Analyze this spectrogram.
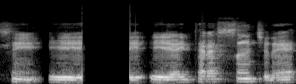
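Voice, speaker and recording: Medium in pitch, this man talks at a very slow pace. The recording is dry and close, with no echo. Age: 60s. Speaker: psychologist and channel host. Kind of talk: casual chat. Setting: live stream.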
